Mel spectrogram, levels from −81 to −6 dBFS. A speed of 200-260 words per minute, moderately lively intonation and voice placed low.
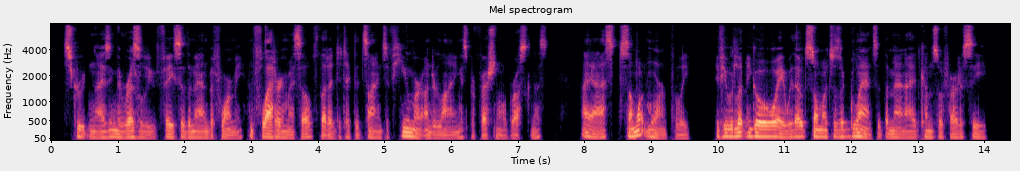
Yes: fast, 205 wpm; average, 3.4 semitones; very low, 80 Hz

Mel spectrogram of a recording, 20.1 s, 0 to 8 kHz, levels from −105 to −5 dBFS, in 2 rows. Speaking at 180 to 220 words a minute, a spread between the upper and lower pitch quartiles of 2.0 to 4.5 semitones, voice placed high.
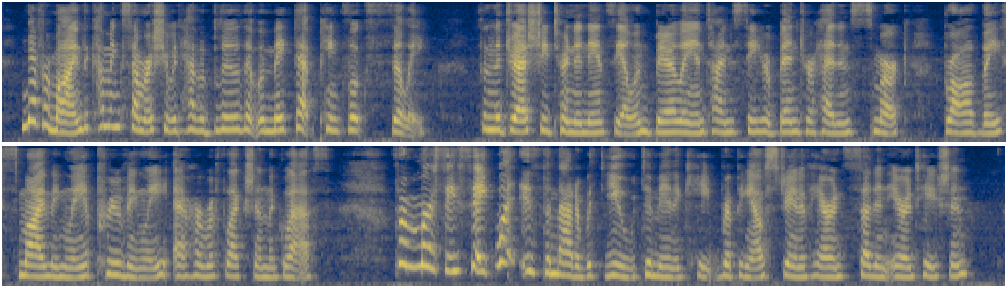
Yes: average, 190 wpm; average, 3.4 semitones; high, 230 Hz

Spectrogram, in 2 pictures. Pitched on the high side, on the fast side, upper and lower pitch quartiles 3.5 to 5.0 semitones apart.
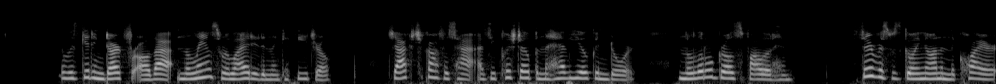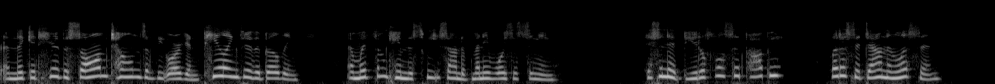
Yes: very high, 275 Hz; fast, 230 wpm; average, 4.1 semitones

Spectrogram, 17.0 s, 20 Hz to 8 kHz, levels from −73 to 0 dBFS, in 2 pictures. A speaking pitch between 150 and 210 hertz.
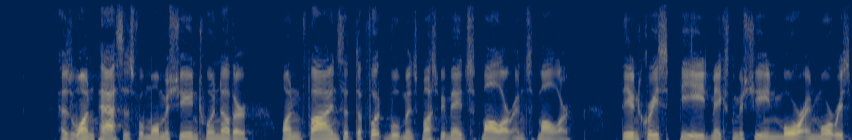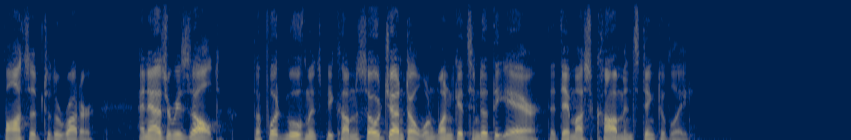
No: medium, 140 Hz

